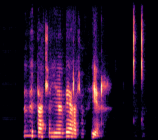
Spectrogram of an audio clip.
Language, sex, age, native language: Icelandic, female, 60-69, Icelandic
